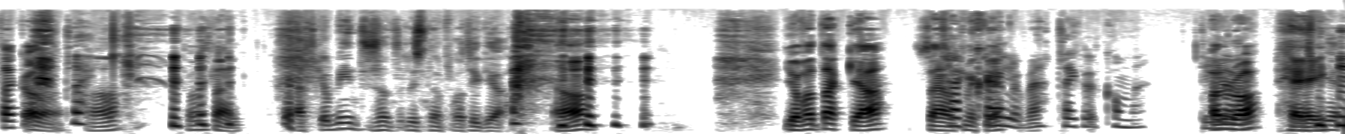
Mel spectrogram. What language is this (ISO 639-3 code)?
swe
